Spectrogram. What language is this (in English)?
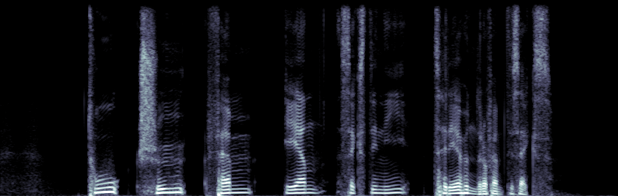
Norwegian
